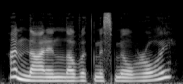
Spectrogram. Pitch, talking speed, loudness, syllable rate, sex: 195 Hz, 230 wpm, -14 LUFS, 5.0 syllables/s, female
